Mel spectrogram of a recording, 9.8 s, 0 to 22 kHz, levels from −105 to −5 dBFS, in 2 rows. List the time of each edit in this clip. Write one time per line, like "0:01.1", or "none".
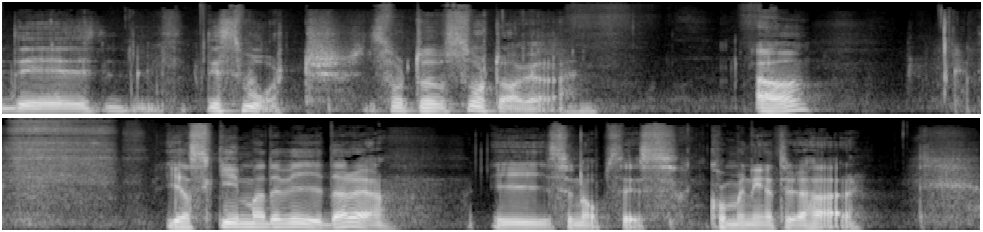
0:04.8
